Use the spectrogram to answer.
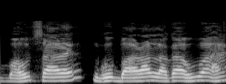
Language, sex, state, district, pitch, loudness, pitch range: Hindi, male, Bihar, Sitamarhi, 165 Hz, -15 LUFS, 155-175 Hz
